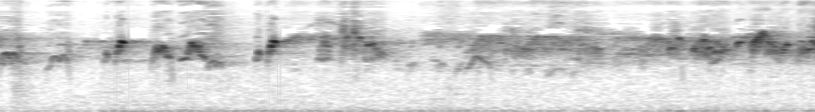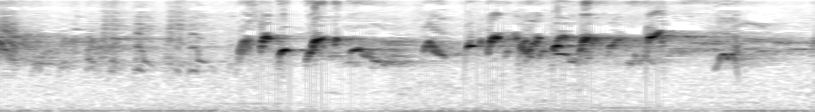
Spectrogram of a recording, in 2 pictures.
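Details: Red-whiskered bulbul in competitive fighting song, played to train and stimulate birds to sing: dense, chattering warble of quick chirps and slurred whistles, bursts of brighter, louder notes after five seconds, continuous throughout.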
